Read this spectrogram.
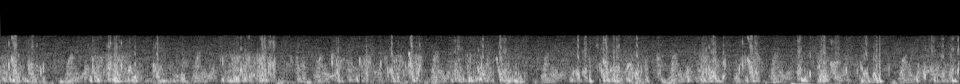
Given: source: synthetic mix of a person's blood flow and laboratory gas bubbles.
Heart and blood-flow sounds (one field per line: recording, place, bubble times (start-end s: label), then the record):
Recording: Doppler ultrasound of blood flow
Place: precordium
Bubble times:
0.00-0.48 s: bubbles
0.83-1.42 s: bubbles
1.45-1.90 s: bubbles
2.17-3.07 s: bubbles
3.29-4.25 s: bubbles
4.41-5.29 s: bubbles
5.68-6.52 s: bubbles
6.55-6.66 s: bubbles
6.83-7.29 s: bubbles
7.33-7.65 s: bubbles
7.95-8.52 s: bubbles
8.54-8.93 s: bubbles
9.13-9.61 s: bubbles
From the record:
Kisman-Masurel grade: 444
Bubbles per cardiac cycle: continuous sound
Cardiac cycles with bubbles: 100%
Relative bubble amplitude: maximal (0.775 to 0.999)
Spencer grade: 4 (maximum detectable bubble signal sounding continuously throughout systole and diastole of every cardiac period, and overriding the amplitude of the normal cardiac signals)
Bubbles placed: only in the low amplitude regions of the cardiac cycle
